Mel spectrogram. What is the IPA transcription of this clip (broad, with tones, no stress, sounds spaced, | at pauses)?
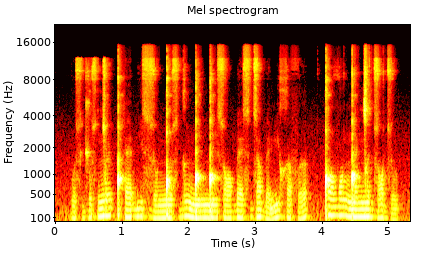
p ʊ˨ s d͡ʒ ʊ˧ s ŋ͡ǀ ø˦ ǃʰ ɛ˧ ɓ i˦ s z ʊ˧ ŋ͡ǃ ʊ˧ s ɡ ə˦ ŋ͡ǃ i˧ ŋ͡ǃ i˧ s ɔ˧ ɓ ɛ˦ s d͡z ɐ˦ ɓ ɛ˨ mʲ ɔ˦ x ɐ˧ f ə˨˦ | ǃ ɔ˦ v ɔ˦ ŋ͡ǃ ɛ˧ ŋ͡ǀ ə˦ d͡z ɔ˧ d͡z ʊ˨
